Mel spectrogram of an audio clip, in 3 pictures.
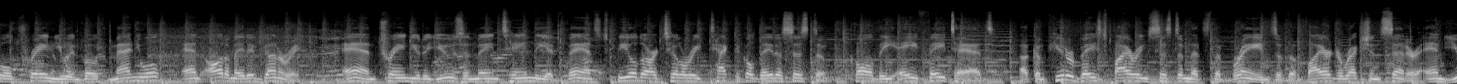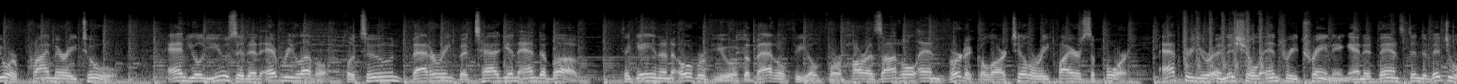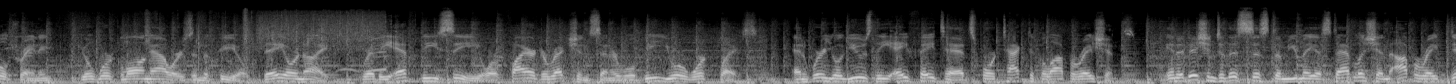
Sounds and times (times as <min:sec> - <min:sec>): Music: 0:00.0 - 0:43.7
Speech: 0:00.0 - 0:43.7.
